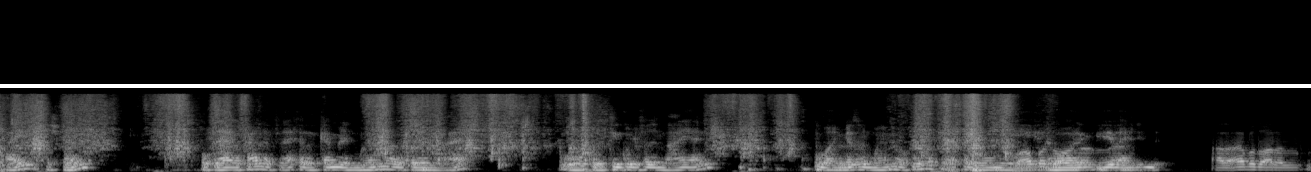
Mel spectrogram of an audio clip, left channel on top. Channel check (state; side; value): silent; left; digital silence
